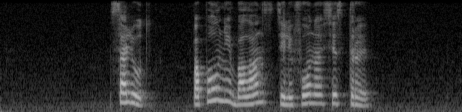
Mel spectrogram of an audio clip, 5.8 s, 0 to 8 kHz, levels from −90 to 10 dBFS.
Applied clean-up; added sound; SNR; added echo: none; none; none; none.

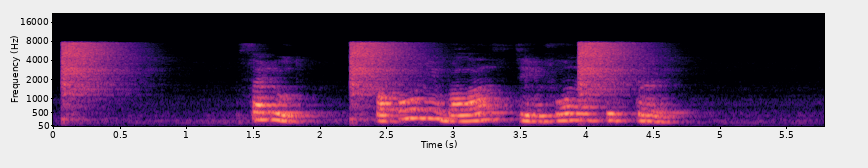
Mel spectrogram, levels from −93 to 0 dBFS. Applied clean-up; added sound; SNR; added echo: none; Hi-hat; 8 dB; reverberation time 0.5 s.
